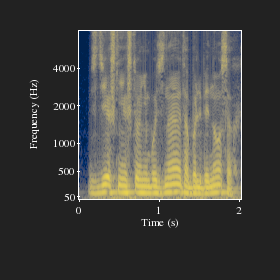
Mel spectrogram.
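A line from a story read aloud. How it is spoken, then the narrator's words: Plain question. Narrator (Russian): спросил я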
